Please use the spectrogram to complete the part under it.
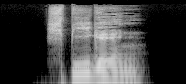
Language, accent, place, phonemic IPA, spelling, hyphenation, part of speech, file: German, Germany, Berlin, /ˈʃpiːɡəln/, Spiegeln, Spie‧geln, noun, De-Spiegeln.ogg
- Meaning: 1. gerund of spiegeln 2. dative plural of Spiegel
